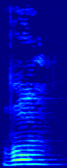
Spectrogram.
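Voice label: "bum", Spanish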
